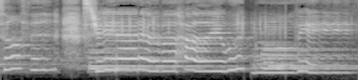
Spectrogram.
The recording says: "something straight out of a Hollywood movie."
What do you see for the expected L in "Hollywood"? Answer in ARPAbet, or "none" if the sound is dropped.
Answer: none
